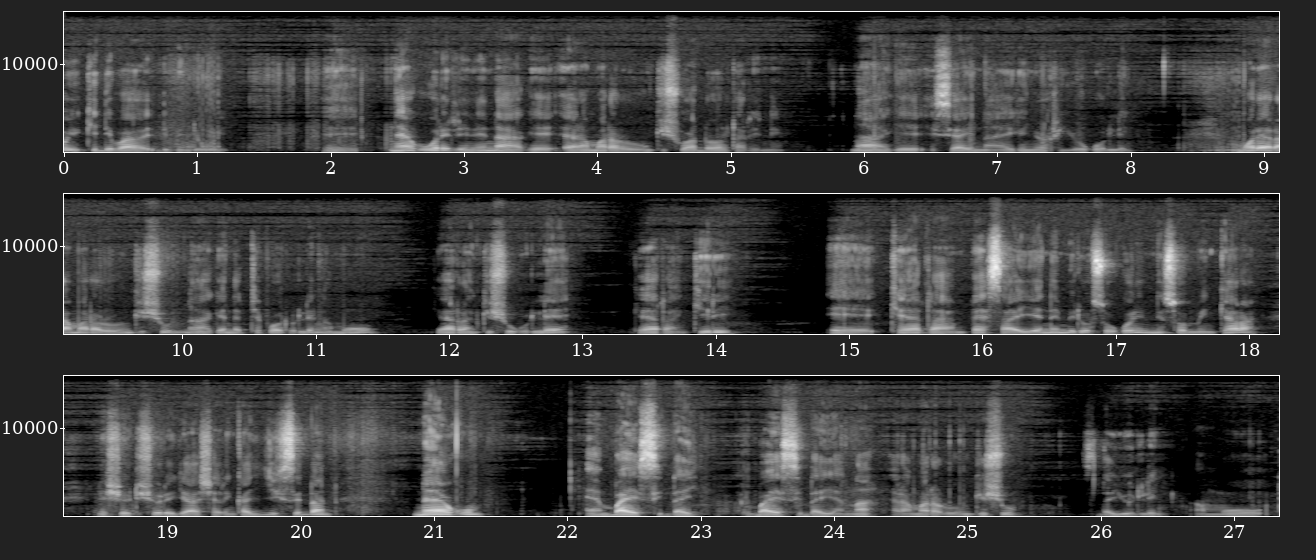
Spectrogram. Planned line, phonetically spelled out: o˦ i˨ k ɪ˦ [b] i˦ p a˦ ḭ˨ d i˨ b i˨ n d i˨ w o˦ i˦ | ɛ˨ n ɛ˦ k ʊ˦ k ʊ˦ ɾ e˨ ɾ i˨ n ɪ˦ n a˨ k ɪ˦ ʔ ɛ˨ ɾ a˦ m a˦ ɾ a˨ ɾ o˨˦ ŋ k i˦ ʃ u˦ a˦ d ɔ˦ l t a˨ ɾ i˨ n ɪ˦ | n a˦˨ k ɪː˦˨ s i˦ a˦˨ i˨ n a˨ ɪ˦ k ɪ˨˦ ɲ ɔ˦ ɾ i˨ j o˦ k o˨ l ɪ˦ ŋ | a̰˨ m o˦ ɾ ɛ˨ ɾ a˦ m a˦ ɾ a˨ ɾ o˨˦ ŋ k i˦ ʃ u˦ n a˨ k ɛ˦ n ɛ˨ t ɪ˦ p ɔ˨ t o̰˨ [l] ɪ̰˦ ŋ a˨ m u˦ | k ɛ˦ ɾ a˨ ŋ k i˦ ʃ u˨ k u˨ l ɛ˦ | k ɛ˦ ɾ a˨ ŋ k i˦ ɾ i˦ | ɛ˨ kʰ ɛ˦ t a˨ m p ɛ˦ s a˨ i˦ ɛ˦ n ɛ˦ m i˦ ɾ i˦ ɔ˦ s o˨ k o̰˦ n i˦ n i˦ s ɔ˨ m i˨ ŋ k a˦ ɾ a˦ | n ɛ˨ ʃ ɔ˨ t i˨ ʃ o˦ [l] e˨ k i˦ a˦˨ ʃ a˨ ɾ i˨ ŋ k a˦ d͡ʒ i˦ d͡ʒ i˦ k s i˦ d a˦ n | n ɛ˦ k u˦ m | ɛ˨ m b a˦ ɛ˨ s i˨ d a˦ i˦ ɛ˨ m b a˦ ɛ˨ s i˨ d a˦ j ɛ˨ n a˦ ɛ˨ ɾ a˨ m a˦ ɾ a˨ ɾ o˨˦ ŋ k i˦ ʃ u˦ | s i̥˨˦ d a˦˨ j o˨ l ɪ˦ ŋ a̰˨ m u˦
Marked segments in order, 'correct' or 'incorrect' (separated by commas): incorrect, correct, incorrect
